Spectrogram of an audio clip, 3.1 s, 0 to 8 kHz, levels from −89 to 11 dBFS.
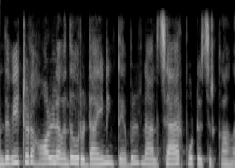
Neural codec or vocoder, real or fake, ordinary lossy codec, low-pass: codec, 16 kHz, 4 kbps, X-Codec, WavLM features, trained on Multilingual LibriSpeech; fake; none; 7.2 kHz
